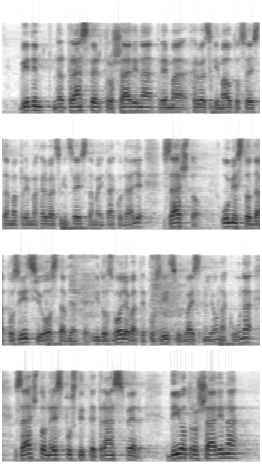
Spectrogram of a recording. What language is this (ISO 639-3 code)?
hrv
